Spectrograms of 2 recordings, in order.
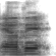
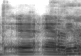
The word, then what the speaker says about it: Hervé: Hervé. Yeah, Hervé with an accent, because if you remove the accent, Herve, it sounds like a sexually transmitted disease.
